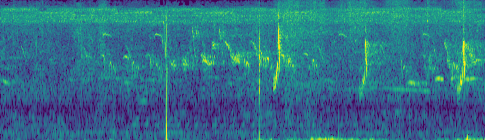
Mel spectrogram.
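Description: Small birds chirping in short, high calls, with one sharp click about two and a half seconds in and a low rumble coming in from about four seconds in.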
